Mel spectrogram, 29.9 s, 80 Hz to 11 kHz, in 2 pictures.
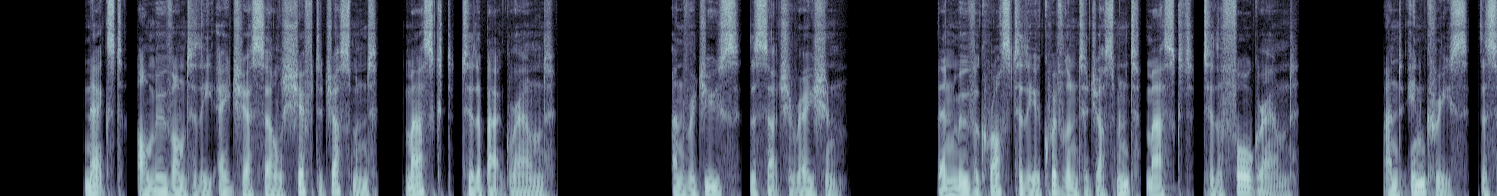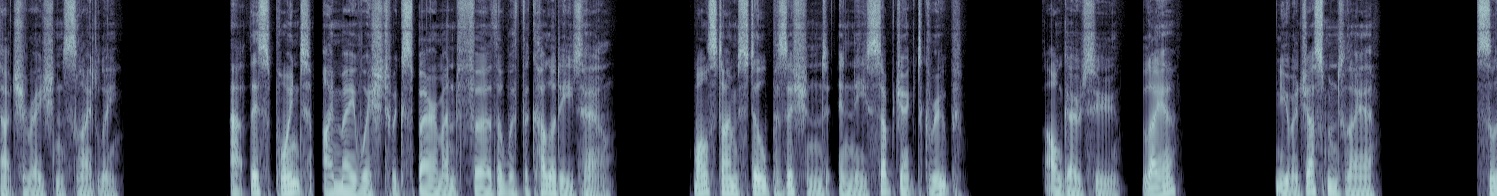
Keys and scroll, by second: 19.4 h.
